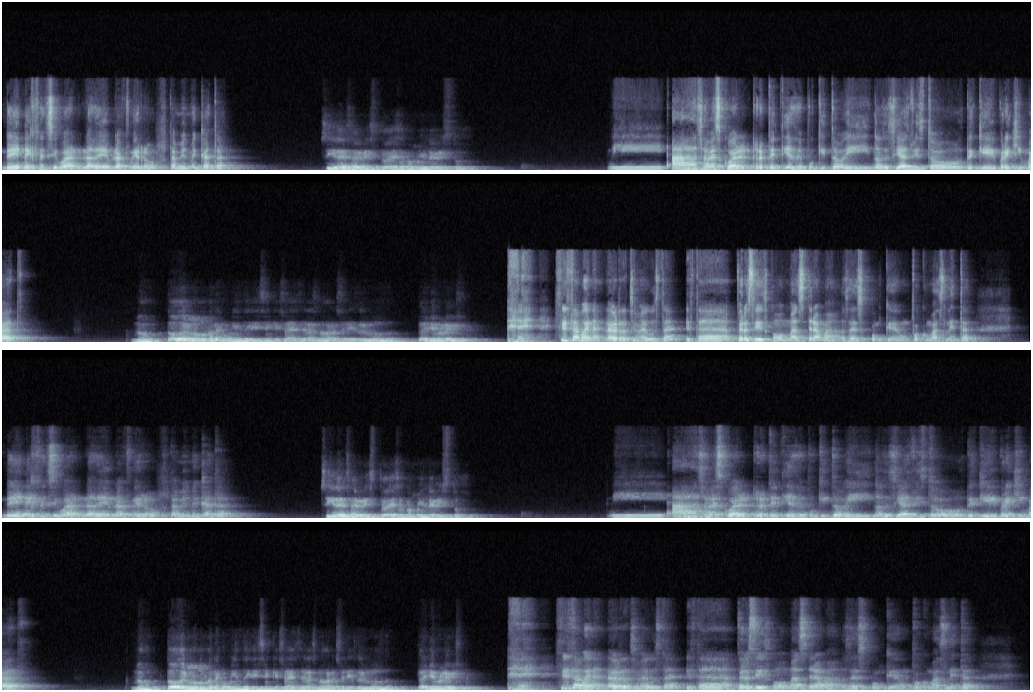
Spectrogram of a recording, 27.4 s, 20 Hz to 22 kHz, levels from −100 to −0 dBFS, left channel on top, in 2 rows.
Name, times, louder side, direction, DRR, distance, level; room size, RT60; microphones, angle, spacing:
voice 1, 0.0-3.0 8.1-13.9 20.5-27.0, left 4 dB, 50° left, 8 dB, 0.3 m, -22 dB
voice 2, 4.3-6.2 15.5-19.0 19.3-19.9, right 2 dB, 70° right, 4 dB, 0.5 m, -21 dB
3.0 x 2.4 x 3.7 m, 0.85 s
head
